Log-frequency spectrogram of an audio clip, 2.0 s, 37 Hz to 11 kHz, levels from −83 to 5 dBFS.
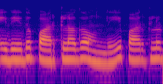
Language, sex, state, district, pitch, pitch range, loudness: Telugu, female, Andhra Pradesh, Srikakulam, 200 Hz, 190-210 Hz, -29 LUFS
